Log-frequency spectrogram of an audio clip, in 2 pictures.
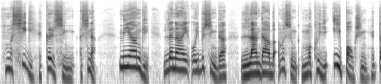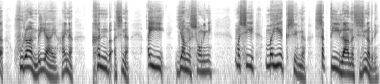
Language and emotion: Manipuri, angry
